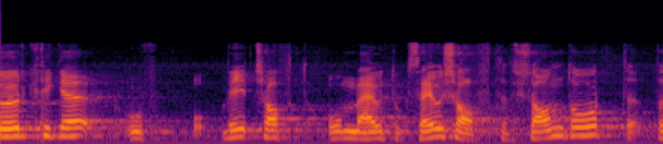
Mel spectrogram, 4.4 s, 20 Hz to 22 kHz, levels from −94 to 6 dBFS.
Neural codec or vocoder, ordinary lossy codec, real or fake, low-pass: none; none; real; 7.2 kHz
